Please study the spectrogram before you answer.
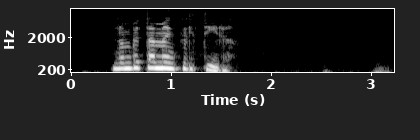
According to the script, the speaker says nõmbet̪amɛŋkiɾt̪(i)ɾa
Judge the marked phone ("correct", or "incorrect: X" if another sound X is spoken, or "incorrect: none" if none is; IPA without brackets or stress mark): correct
